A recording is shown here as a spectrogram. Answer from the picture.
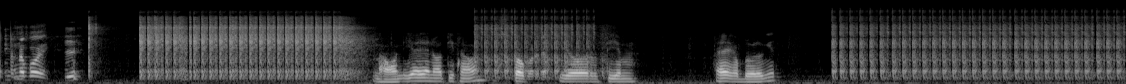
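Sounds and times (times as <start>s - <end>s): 
speech: 0.2s - 1.0s, 3.8s - 6.4s, 7.2s - 7.9s
distant gunfire in a video game: 1.4s - 3.8s, 4.8s - 6.2s, 8.3s - 11.2s.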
